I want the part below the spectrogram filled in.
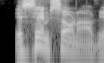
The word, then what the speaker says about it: Samsonov: When you look at the overall picture of what they've done, having added both Matt Murray and Ilya Samsonov, or Samsonov, how do you pronounce it? – It's Samsonov, yeah.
